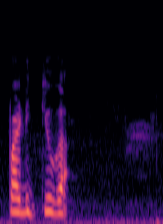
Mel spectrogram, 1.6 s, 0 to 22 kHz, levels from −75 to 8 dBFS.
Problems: background sounds at intervals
